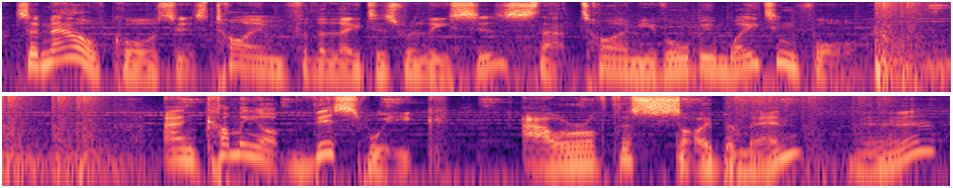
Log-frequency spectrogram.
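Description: A man's voice: mid-range voice, measured pace, over music. A man co-hosting an audio drama podcast in casual, jokey chat. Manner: jokey, lively, trailing off into mumbles. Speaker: podcast co-host.

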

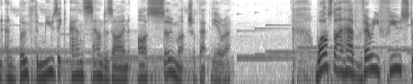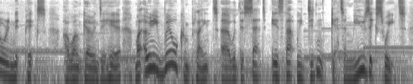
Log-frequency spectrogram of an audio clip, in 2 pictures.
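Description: A man's voice: a little high, very animated, measured pace. A man co-hosting a podcast, chatting and reading aloud in a presenter's style. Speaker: podcast co-host. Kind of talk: podcast chat and reading listener mail aloud. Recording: music bed behind. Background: clear music.

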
